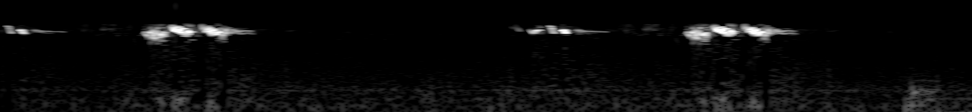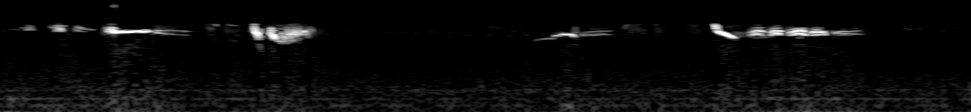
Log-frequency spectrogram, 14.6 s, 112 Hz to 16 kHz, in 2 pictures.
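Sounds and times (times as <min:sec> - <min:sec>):
European robin singing: 0:00.0 - 0:03.0, 0:03.7 - 0:14.5
faint low rumbles: 0:01.9 - 0:05.2, 0:06.0 - 0:14.5.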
